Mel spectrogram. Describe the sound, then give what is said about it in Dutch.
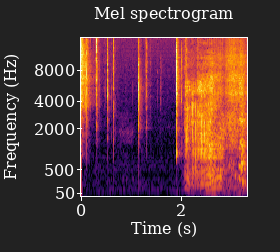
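A bottle of beer is opened: a few small clicks and taps, then a sharp pop followed by a sustained, fairly loud fizzing hiss. “En de eerste zaak aan de orde is om een biertje open te maken.”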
